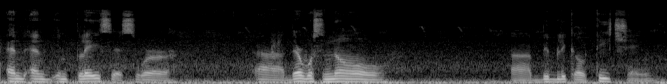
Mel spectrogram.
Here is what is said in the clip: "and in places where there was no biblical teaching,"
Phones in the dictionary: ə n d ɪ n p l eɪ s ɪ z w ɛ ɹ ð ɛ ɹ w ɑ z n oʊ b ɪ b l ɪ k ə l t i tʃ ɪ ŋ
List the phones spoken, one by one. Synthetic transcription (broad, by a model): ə n d ɪ n p l eɪ s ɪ s w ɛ ɹ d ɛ ɹ w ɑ s n oʊ b ɪ b l ɪ k ə l t i tʃ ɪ ŋ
